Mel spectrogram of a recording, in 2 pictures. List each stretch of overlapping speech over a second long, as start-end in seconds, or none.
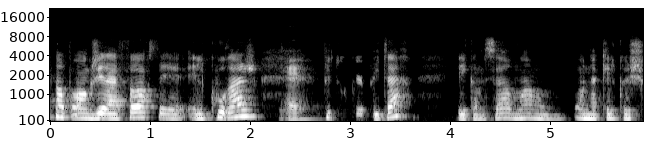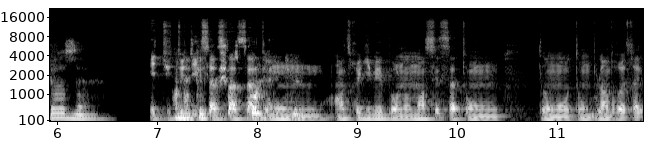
7.2-8.5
